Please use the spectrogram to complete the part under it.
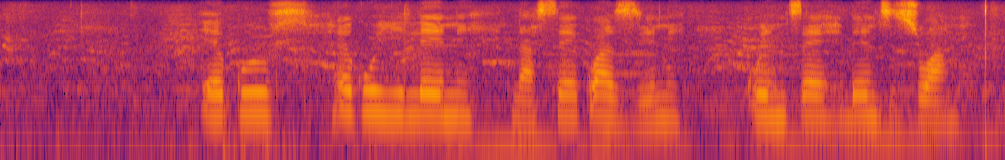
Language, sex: Xhosa, female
